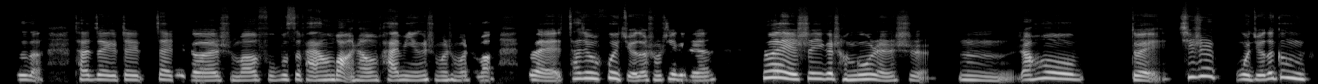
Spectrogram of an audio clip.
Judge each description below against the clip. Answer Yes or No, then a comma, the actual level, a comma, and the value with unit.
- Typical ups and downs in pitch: Yes, average, 3.8 semitones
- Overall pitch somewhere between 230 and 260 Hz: No, high, 215 Hz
